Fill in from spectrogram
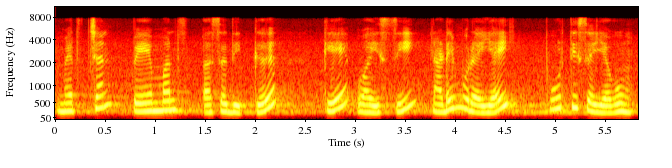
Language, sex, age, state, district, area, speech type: Tamil, female, 18-30, Tamil Nadu, Mayiladuthurai, urban, read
